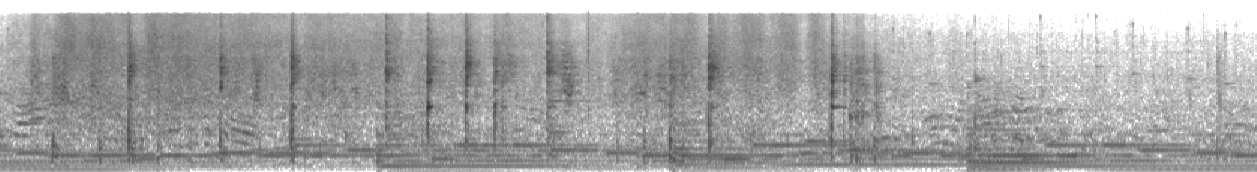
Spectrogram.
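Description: Rice noodles sizzling in a hot wok as a metal spatula stirs and scrapes them, knocking against the wok in sharp clinks about once or twice a second. The clinks stop and the sizzle eases a little over a second before the end.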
